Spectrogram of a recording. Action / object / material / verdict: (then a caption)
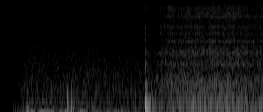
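scrape / block of kinetic sand cut with a knife / kinetic sand / none. A large black kitchen knife slices thin pieces off a small solid rectangular block of pink kinetic sand resting on a white surface, scraping and cutting through the sand. Quiet, soft, low thumps and rustles lead to one sharper cut partway through, followed by a steady, grainy, bright crumbling hiss as the sand peels away.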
